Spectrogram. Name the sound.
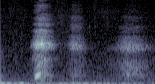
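sniffing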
